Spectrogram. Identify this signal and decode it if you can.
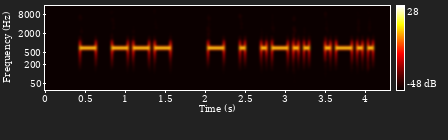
Morse code, heard as a keyed tone, about 18 wpm, 700 Hz. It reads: TO TELL
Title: Speed-Racing - Sets of 5 Words 15wpm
